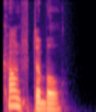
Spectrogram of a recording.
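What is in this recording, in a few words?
"comfortable", British English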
